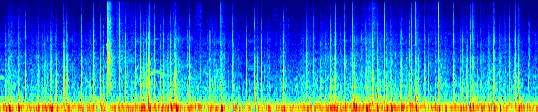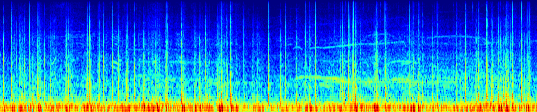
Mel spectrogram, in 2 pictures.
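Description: Aerial fireworks shells bursting in rapid, near-continuous succession, sharp cracks and pops over a constant deep rumble.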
